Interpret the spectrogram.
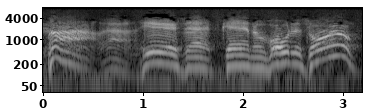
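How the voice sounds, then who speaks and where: Loudmouth american tycoon dad, swoopy delivery, slangy and scoffing, noisy old radio recording. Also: male voice, high voice, big pitch swings, takes it slowly, dull audio, exaggerated voice. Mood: scornful. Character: brash, skeptical, blustering American business tycoon father. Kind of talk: old-time radio drama acting.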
